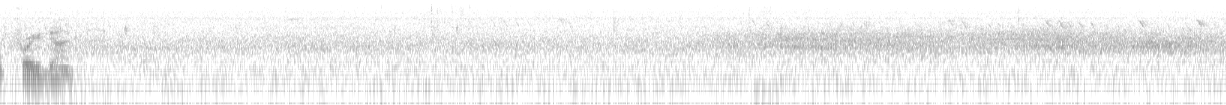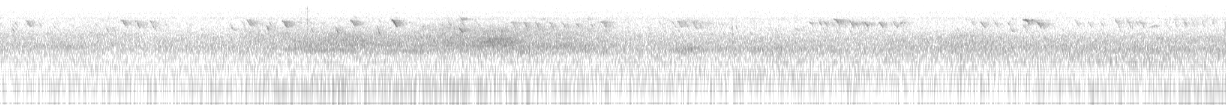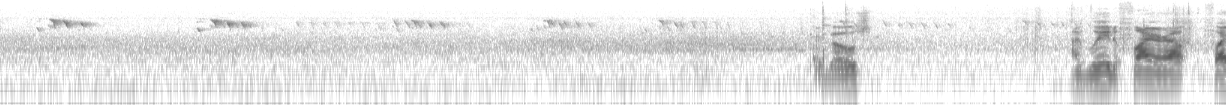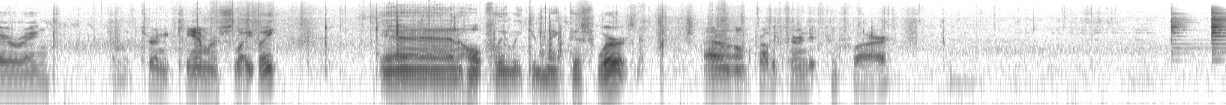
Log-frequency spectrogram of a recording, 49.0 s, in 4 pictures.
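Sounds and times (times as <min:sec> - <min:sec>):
bird chirping: 0:09.4 - 0:25.6, 0:26.4 - 0:39.4.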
